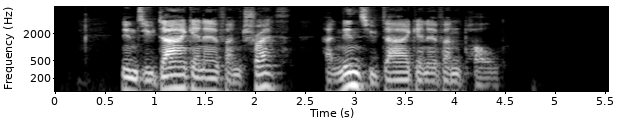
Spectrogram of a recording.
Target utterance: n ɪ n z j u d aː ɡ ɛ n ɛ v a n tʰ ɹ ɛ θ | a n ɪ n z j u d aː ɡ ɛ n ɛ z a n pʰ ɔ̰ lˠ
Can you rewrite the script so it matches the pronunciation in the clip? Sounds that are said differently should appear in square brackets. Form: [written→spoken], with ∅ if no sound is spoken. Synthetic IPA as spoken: n ɪ n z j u d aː ɡ ɛ n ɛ v a n tʰ ɹ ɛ θ | a n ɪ n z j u d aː ɡ ɛ n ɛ [z→v] a n pʰ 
